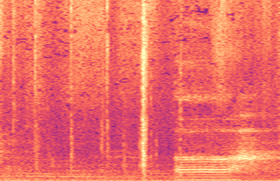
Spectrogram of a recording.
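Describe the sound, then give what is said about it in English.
Car driving around town, a steady low engine and road rumble with a few soft clicks, and a short electronic chime-like tone sounding briefly near the end. “I am basically driving around town here.”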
